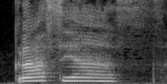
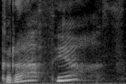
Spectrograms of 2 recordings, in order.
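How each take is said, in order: First: The c is said as a plain s sound. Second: The c is said with a lisped th sound.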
